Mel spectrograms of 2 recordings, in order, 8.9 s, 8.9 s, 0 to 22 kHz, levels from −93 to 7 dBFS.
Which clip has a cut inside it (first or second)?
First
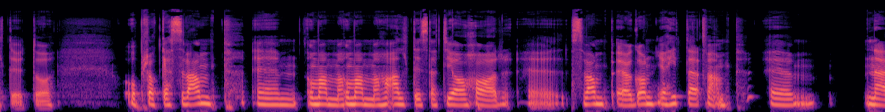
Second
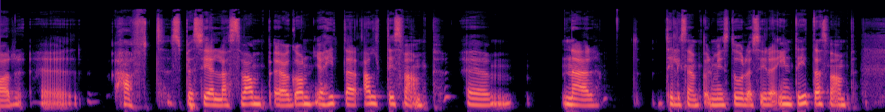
first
